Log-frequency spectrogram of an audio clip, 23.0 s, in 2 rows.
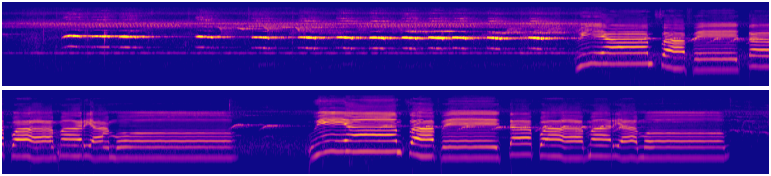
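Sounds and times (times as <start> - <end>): bird calling repeated notes: 0.0 - 12.4
forest insects humming: 0.0 - 23.0
person chanting: 3.7 - 15.0, 16.1 - 22.4.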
